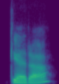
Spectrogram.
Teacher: there's a vowel sound in front of the T and after the T, very often with American English, it will turn into a flap T, which is a fast D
